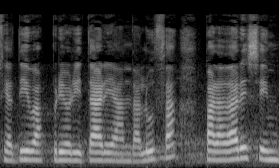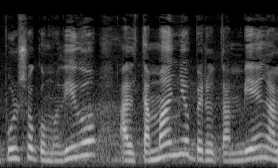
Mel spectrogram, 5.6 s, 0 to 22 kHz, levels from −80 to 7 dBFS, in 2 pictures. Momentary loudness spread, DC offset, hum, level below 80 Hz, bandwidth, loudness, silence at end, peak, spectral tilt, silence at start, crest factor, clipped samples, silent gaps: 6 LU; under 0.1%; none; -64 dBFS; 15.5 kHz; -20 LUFS; 0 s; 0 dBFS; -3.5 dB/octave; 0 s; 20 dB; under 0.1%; none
